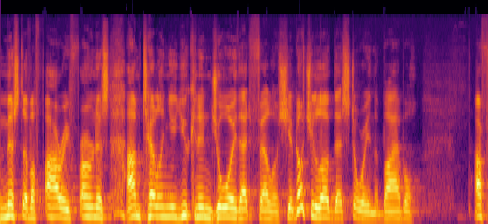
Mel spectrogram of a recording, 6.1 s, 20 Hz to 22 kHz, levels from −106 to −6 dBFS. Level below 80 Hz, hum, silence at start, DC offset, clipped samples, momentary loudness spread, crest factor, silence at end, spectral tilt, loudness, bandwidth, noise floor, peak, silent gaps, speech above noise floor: -62 dBFS; none; 0 s; under 0.1%; under 0.1%; 6 LU; 14 dB; 0 s; -6.5 dB/octave; -14 LUFS; 12 kHz; -51 dBFS; 0 dBFS; none; 38 dB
